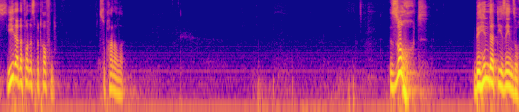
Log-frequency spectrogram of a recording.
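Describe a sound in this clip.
A man speaks calmly in short phrases with long pauses, heard through a microphone.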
